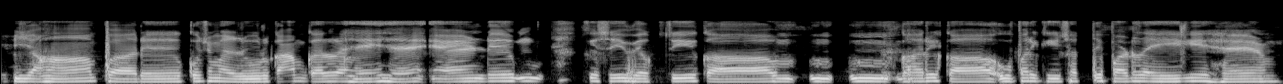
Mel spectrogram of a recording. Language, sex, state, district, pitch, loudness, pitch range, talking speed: Hindi, male, Uttar Pradesh, Budaun, 135 Hz, -12 LUFS, 130-145 Hz, 110 wpm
